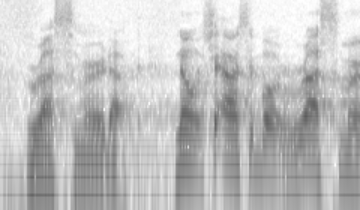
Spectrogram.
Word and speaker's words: Myrhdak: So I say Ras Myrhdak, but I spell Myrhdak different. I don't spell it like murder. I spell it like frankincense myrrh. Myrhdak.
